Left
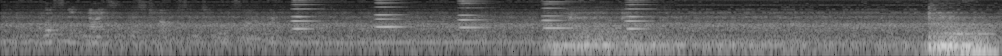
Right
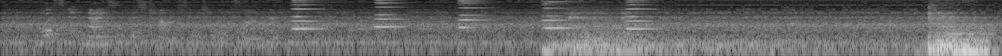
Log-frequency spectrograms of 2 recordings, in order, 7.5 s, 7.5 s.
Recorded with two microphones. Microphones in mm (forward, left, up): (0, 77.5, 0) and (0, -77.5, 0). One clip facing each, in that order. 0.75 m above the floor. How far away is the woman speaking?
About 7 m.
